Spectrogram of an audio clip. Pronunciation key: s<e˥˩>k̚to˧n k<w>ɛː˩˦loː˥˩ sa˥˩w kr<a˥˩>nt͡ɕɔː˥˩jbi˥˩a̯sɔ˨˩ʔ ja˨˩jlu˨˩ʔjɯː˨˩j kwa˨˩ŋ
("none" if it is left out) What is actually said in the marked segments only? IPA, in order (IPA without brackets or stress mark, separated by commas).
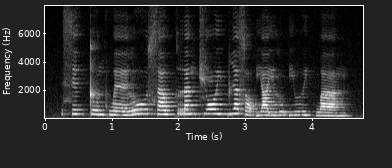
e˦˥, w, a˥˩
